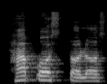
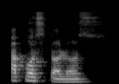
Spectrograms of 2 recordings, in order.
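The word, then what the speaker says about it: ἀπόστολος: is not sounded as hpos toos no it is not sounded that way because this is a smooth breathing so this is sound as apostolos okay and then you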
